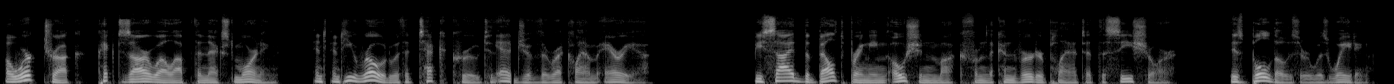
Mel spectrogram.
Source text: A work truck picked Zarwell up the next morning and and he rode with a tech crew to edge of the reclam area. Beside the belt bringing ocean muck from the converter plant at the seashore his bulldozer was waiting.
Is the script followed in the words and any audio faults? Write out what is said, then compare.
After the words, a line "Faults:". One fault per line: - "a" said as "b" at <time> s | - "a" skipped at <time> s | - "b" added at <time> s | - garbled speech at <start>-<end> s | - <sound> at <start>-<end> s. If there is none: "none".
A work truck picked Zarwell up the next morning and and he rode with a tech crew to edge of the reclam area. Beside the belt bringing ocean muck from the converter plant at the seashore his bulldozer was waiting.
Faults:
- dropout at 5.1-5.1 s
